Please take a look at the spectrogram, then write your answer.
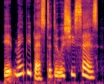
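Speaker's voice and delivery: high, lightly voiced gentle Martin; mumbling Martin. A narrator's reading. Martin warning Angel to step back, mumbled. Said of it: "Martin mumbled".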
